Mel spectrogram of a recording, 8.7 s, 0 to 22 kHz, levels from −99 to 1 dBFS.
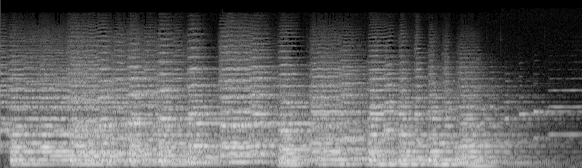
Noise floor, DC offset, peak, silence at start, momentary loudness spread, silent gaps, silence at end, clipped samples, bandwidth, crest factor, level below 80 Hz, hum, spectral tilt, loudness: -41 dBFS; under 0.1%; -4 dBFS; 0 s; 10 LU; none; 0.05 s; under 0.1%; 12.5 kHz; 14 dB; -42 dBFS; none; -6.5 dB/octave; -18 LUFS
